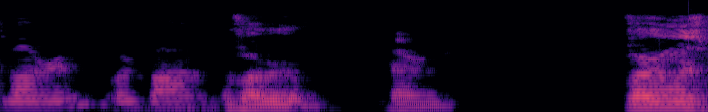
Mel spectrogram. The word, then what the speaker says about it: warum: But Wait, is it pronounced ballroom or ballroom? Varum.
